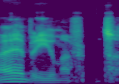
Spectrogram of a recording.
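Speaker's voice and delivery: very quiet, low, barely audible murmur under the breath. Watching the griffins fly off, the player character speaks under the breath. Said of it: "I say under my breath".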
